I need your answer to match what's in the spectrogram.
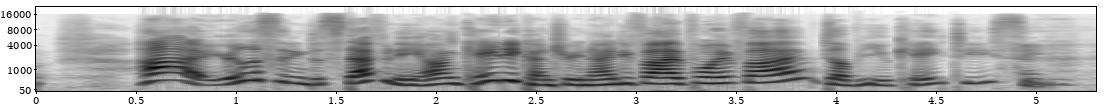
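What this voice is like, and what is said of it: Upbeat drive-time radio DJ voice. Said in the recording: “A lot of bit of drive time radio. ... Not everybody gets that impression.”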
